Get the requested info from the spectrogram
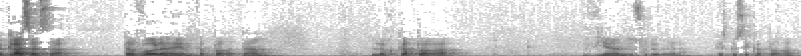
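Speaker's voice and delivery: normal talking voice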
